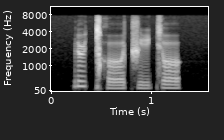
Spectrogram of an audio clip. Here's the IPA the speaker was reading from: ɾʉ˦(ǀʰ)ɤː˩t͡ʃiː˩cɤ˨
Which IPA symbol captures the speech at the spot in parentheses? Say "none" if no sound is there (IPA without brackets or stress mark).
ǀʰ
